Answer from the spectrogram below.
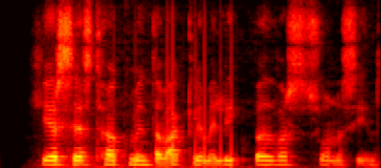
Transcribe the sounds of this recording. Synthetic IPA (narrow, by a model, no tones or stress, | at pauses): çɛɾ̥sɛst̪hœk̚nmɪnt̪avaklɪmɛðliːk̚pœðvar̥ssvɔːnasḭːn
